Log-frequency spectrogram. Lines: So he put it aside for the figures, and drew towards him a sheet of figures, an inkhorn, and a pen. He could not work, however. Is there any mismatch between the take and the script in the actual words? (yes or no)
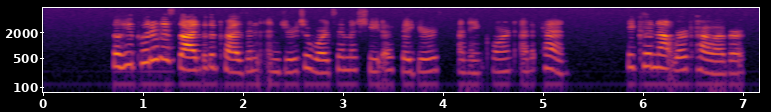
yes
